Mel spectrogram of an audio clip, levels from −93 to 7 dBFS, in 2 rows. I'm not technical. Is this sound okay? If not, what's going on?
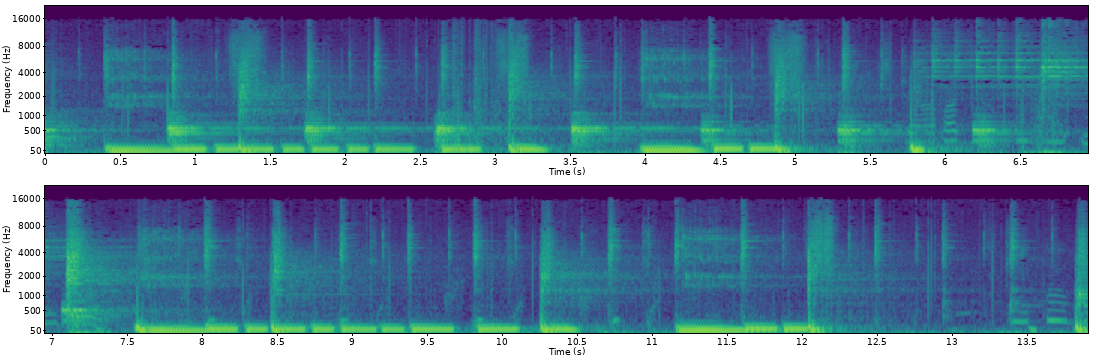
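No. Scratchy, irregular crackling bursts at 2.72 to 3.11 s and 6.50 to 6.76 s are loose connector crackle: a worn or dirty plug contact flickering on and off.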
